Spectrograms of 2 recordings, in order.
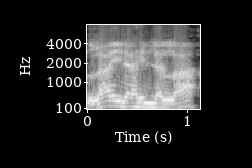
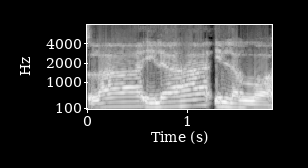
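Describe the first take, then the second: First: The first vowel is cut short. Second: The first vowel is drawn out long. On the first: There are many lords besides Allah. The speaker calls it wrong. "এটাকে এভাবে পড়েন ... লামে তাকিদ হয়েছে" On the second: There is no god except Allah. The speaker calls it right. "এটা আপনাকে এইভাবে উচ্চারণ করতে হবে"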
